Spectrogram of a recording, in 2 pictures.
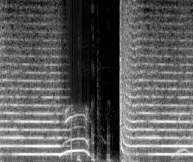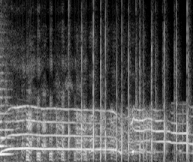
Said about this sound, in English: Let's give them two air horns. Hang on.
